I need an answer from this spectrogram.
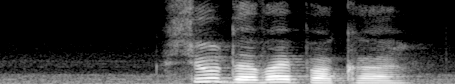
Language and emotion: Russian, neutral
